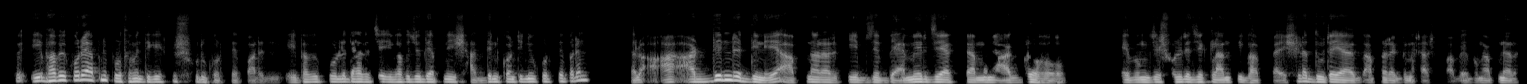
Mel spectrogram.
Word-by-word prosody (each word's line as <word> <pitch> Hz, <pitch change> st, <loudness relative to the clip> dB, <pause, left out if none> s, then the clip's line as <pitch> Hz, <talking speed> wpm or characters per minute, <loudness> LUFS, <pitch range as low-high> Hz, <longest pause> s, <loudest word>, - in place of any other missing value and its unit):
তো -, -, -6 dB, 0.2 s
এভাবে 175 Hz, +5 st, +5 dB
করে 205 Hz, +2 st, +5 dB
আপনি 205 Hz, -, +2 dB
১ম 135 Hz, -1 st, +1 dB
এর -, -, +1 dB
দিকে 120 Hz, +1 st, +2 dB
একটু 125 Hz, +3 st, -11 dB
শুরু 115 Hz, -1 st, -4 dB
করতে 95 Hz, -4 st, -10 dB
পারেন। -, -, -12 dB, 0.2 s
এভাবে 115 Hz, +4 st, -1 dB
করলে 130 Hz, -1 st, +1 dB
দেখা 125 Hz, 0 st, +3 dB
যাচ্ছে 120 Hz, +3 st, -3 dB
এভাবে 120 Hz, +1 st, 0 dB
যদি 125 Hz, 0 st, +2 dB
আপনি 125 Hz, 0 st, -3 dB, 0.2 s
৭ 100 Hz, -5 st, -8 dB
দিন 125 Hz, -, +3 dB
কন্টিনিউ 125 Hz, +2 st, +2 dB
করতে 135 Hz, +2 st, -2 dB
পারেন, 185 Hz, +6 st, +1 dB, 0.4 s
তাহলে -, -, -4 dB
আ -, -, -10 dB
আ -, -, 0 dB, 0.2 s
৮ 120 Hz, 0 st, +2 dB
দিনের 205 Hz, -6 st, +8 dB
দিনে 105 Hz, -3 st, +5 dB, 0.2 s
আপনার 115 Hz, +3 st, -2 dB
আরকি 105 Hz, +3 st, -5 dB, 0.2 s
যে 105 Hz, -, +2 dB
ব্যায়ামের 105 Hz, +7 st, +3 dB
মানে 110 Hz, -, -5 dB
যে 115 Hz, -, +5 dB
একটা 110 Hz, +1 st, -7 dB, 0.4 s
আগ্রহ 100 Hz, -1 st, 0 dB, 0.8 s
এবং 105 Hz, +1 st, -1 dB
যে 115 Hz, -, +1 dB
শরীরে 115 Hz, 0 st, +1 dB
যে -, -, +3 dB
ক্লান্তি 105 Hz, +1 st, 0 dB
ভাবটা, 90 Hz, -1 st, -7 dB, 0.2 s
সেটা 140 Hz, 0 st, -1 dB
দুইটাই 115 Hz, -1 st, +3 dB
অ্যা 100 Hz, -, +2 dB, 0.2 s
আপনার 100 Hz, -, -6 dB
একদম 90 Hz, +1 st, -6 dB
হ্রাস -, -, -12 dB
পাবে -, -, -14 dB
এবং 90 Hz, +2 st, -14 dB
আপনার 95 Hz, 0 st, -2 dB
115 Hz, 205 wpm, -24 LUFS, 105-125 Hz, 0.8 s, দিনের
